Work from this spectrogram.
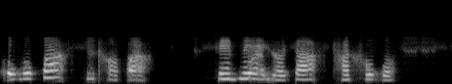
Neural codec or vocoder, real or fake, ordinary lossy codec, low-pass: codec, 16 kHz, 0.5 kbps, FreqCodec, smaller model; fake; none; 3.6 kHz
